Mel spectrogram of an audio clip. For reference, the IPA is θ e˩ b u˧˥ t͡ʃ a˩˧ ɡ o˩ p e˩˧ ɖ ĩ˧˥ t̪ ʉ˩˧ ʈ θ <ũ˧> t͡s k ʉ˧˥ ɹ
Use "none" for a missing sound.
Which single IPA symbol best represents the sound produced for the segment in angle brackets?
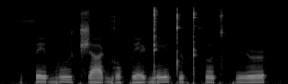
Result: ũ˧˥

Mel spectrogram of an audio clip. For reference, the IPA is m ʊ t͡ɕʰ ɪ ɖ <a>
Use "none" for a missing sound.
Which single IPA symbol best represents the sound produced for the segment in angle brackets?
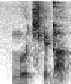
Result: a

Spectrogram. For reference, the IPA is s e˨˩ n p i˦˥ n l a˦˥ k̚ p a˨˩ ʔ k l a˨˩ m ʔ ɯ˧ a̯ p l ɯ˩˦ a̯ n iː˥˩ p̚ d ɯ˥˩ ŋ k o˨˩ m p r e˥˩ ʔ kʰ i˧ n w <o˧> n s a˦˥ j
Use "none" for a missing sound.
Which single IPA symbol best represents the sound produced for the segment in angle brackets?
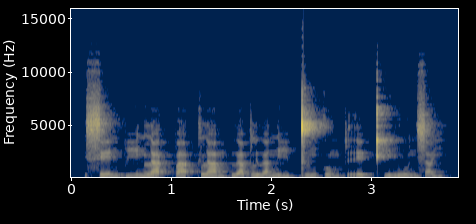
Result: u˧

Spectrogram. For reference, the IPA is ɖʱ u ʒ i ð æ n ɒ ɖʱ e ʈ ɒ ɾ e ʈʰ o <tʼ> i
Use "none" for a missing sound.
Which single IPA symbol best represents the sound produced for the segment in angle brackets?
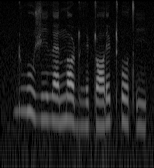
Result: tʼ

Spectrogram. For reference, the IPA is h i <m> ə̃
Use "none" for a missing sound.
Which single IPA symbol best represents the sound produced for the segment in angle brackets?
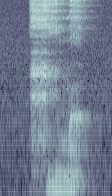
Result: m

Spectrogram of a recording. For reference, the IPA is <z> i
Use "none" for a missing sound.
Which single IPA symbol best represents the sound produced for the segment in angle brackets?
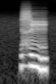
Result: z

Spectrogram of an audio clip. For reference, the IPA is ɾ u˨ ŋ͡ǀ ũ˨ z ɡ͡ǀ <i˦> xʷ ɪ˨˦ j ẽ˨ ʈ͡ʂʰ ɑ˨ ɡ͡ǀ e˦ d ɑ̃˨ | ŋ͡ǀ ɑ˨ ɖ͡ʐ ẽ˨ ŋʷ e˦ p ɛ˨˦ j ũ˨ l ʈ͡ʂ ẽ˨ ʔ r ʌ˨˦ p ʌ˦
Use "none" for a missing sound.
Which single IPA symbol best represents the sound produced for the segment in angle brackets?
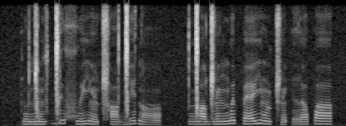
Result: ɪ˦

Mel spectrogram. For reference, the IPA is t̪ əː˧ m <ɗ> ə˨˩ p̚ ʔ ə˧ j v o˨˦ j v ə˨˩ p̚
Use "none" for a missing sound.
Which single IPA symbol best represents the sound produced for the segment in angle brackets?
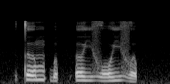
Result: ɓ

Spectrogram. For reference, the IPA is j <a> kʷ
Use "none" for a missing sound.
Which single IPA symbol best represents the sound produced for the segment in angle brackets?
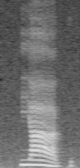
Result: a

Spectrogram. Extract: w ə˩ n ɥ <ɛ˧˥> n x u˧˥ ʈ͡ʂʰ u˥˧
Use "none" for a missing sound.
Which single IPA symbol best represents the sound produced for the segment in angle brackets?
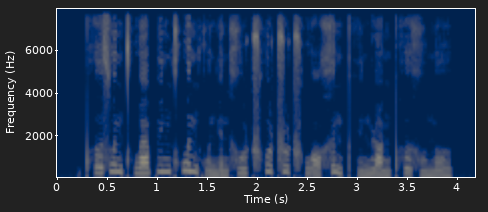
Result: ɛ˩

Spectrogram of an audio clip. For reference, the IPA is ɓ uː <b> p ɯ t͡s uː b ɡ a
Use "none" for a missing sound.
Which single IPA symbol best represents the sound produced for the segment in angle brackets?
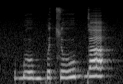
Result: b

